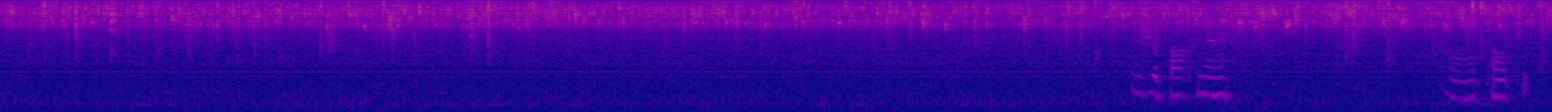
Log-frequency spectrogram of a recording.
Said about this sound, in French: par les bruits de la cuisson. J'entends bien quand ça commence à rôtir.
